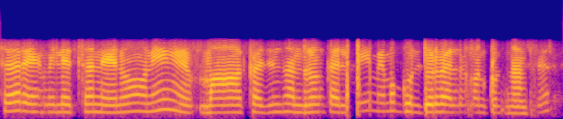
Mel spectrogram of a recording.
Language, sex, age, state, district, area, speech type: Telugu, female, 30-45, Andhra Pradesh, Kakinada, rural, conversation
